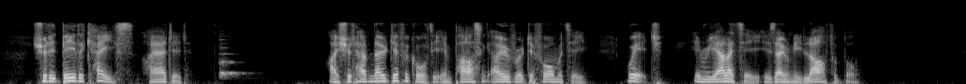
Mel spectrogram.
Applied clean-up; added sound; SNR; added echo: none; Bowed string instrument; 15 dB; none.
